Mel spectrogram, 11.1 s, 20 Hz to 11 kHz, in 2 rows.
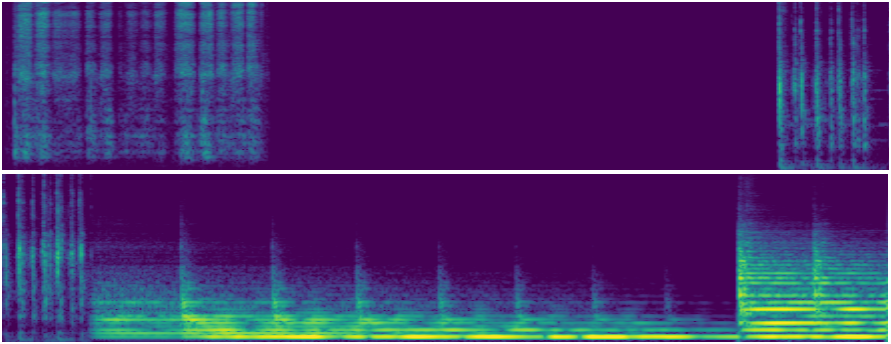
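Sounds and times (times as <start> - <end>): scratchy rubbing strokes: 0.0 - 1.7.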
